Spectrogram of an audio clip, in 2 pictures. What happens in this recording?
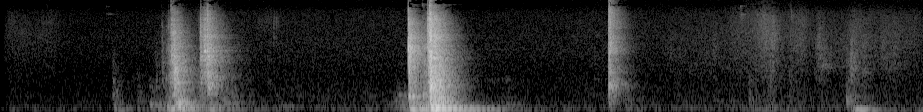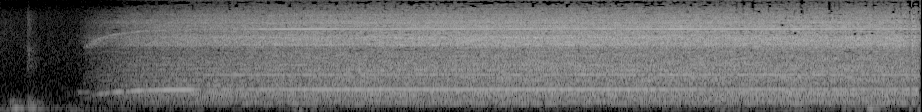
I entered the living room and turned on the light. I walked over to the vacuum cleaner, turned it on to clean the floor for a few moments.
